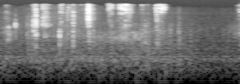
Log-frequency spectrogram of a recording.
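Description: Faint crinkles and light clicks of plastic comic-book bags as a bagged comic is lifted off a stack and the next one is uncovered.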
